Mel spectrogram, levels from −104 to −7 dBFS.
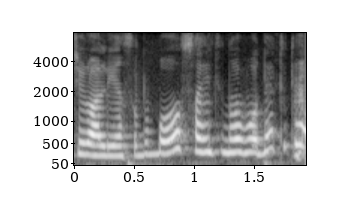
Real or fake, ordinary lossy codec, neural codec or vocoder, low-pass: real; none; none; none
